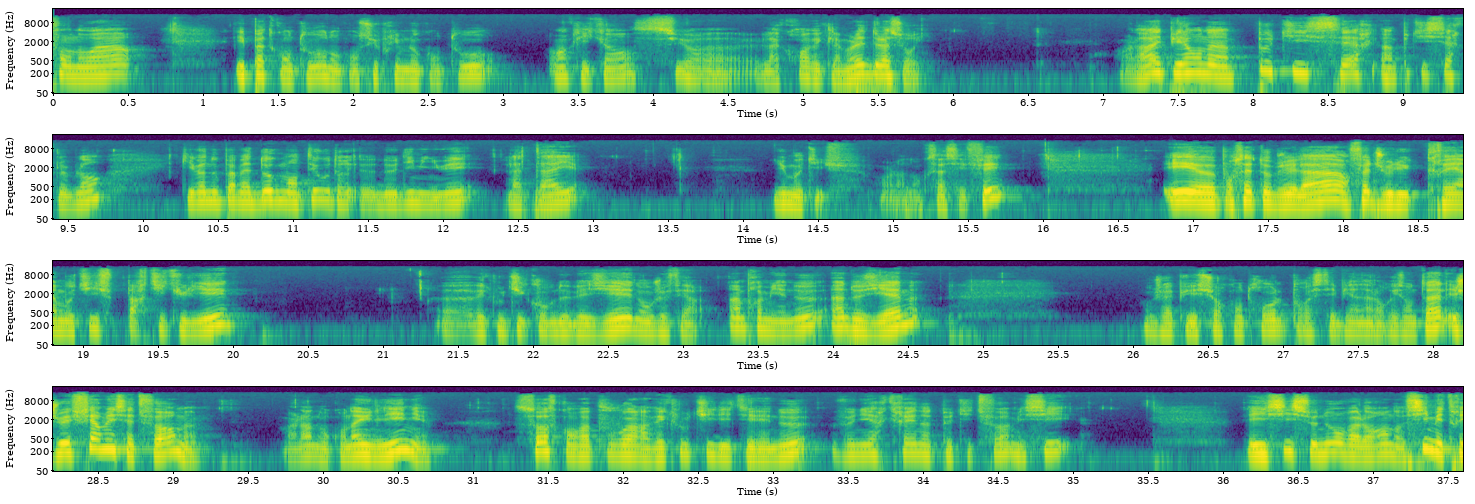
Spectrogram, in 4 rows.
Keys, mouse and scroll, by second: 1.9 middle click, 6.5 middle click, 9.6-12.7 drag, 13.3 click, 14.8 middle click, 15.8 click, 16.7 click, 17.0-18.2 drag, 19.2 click, 21.7 click, 23.2 click, 24.3 ctrl+click, 29.3 click, 31.0 click, 32.7 click, 33.9 click, 35.0 click, 35.9 click, 37.2 click.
